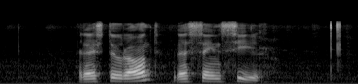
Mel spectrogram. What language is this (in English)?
Afrikaans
